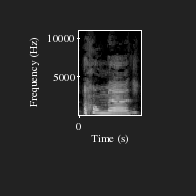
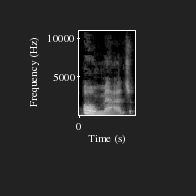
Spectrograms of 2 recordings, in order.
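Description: First: Exhausted sob. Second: High sobbing cry with a catch of laughter; exhausted sob. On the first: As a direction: plead through the tears, drained. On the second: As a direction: sob it out, worn out. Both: A narrator's reading. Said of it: "sobbed Joey exhaustedly".

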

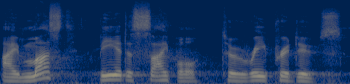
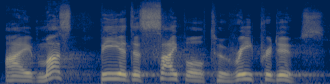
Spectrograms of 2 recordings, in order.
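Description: First: Slow, low and soft recitation; measured, subdued lead for others to repeat. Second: Slow, firm recitation with gusto. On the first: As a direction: say it slowly and softly for everyone to follow. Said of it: "would you say that with me". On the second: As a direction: say it emphatically, word by word. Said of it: "let's say it with gusto". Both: Shown as a demonstration.

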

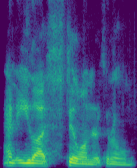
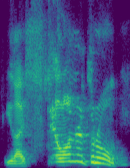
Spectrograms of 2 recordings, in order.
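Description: First: Said in the usual way. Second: Much higher, incredulous repeat; exasperated disbelief. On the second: Real, not acted. Fan replays Eli's bad throw, incredulous and much higher.

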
